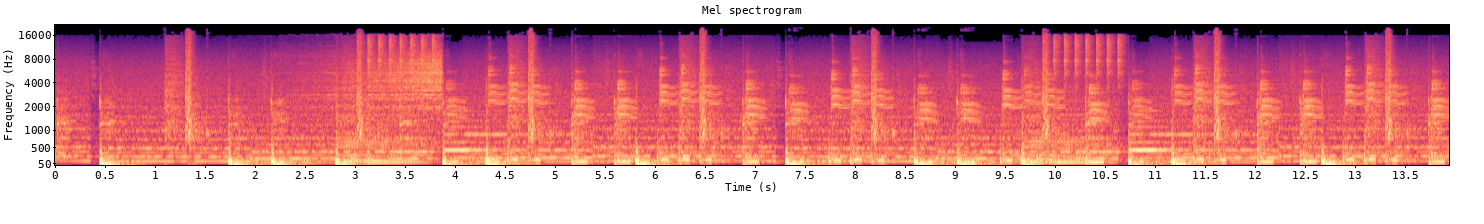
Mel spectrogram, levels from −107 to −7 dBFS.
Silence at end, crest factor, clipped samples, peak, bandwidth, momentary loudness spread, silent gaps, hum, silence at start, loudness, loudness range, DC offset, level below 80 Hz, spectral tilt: 0 s; 14 dB; under 0.1%; 0 dBFS; over 20 kHz; 4 LU; none; none; 0 s; -15 LUFS; 2 LU; under 0.1%; -22 dBFS; -4.5 dB/octave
